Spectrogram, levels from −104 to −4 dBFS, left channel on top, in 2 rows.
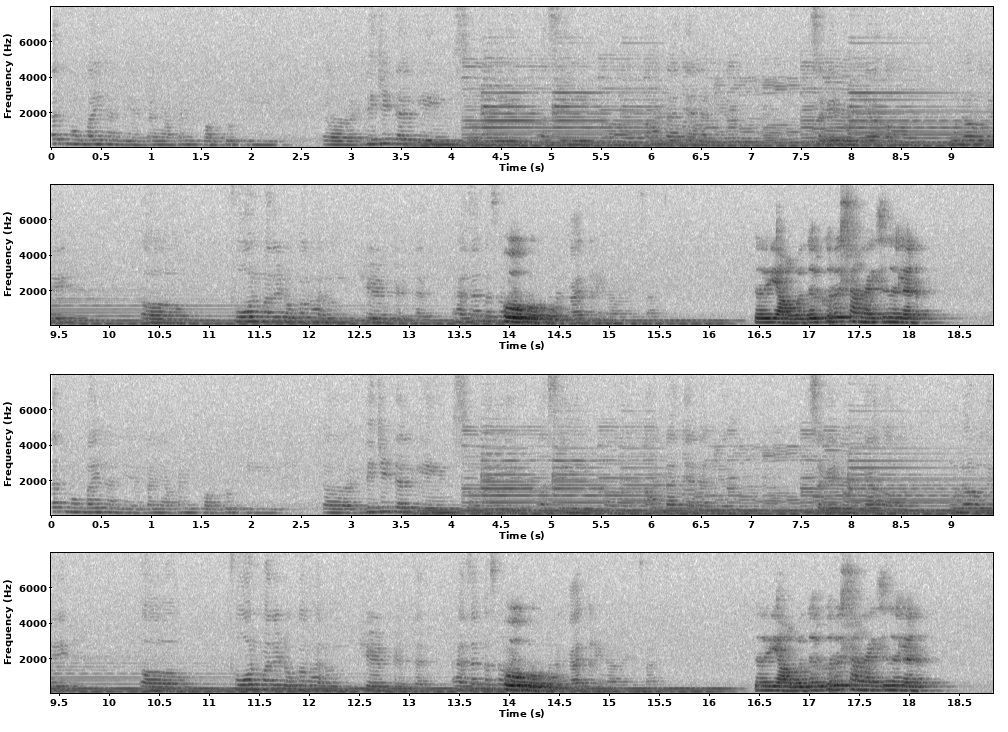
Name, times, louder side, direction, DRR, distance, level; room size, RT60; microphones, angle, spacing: voice 1, 0.0-2.2 2.7-6.8 7.4-9.6 10.3-10.8 11.2-13.2 13.4-15.5, left 1 dB, 50° right, -2 dB, 0.8 m, -38 dB
sound 1, 3.5-16.1, right 3 dB, 10° left, 1.4 m, -40 dB
sound 2, 4.1-12.9, left 1 dB, 15° right, 1.4 m, -46 dB
voice 2, 13.9-14.5 16.5-18.1, left 2 dB, 30° left, 2 dB, 0.3 m, -23 dB
2.7 x 2.2 x 2.7 m, 0.68 s
head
